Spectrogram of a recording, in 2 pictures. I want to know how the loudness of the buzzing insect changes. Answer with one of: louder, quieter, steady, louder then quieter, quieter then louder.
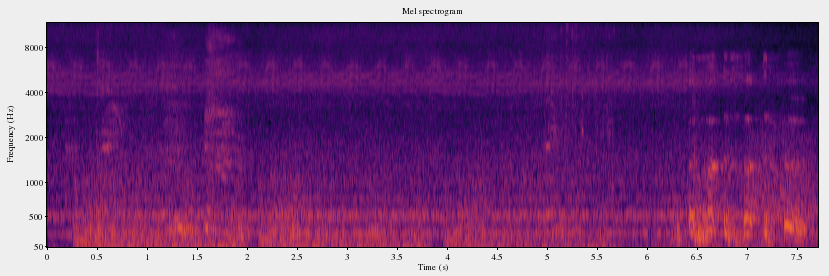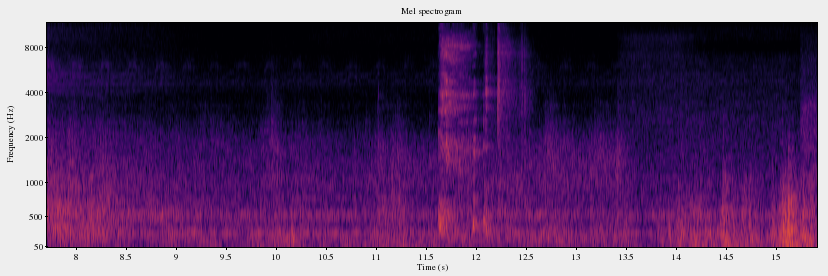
quieter.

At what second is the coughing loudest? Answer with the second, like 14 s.
7 s.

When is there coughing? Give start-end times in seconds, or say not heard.
0.1-2.0, 6.4-7.6, 11.6-12.5.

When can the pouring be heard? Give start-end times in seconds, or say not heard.
5.0-5.8.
